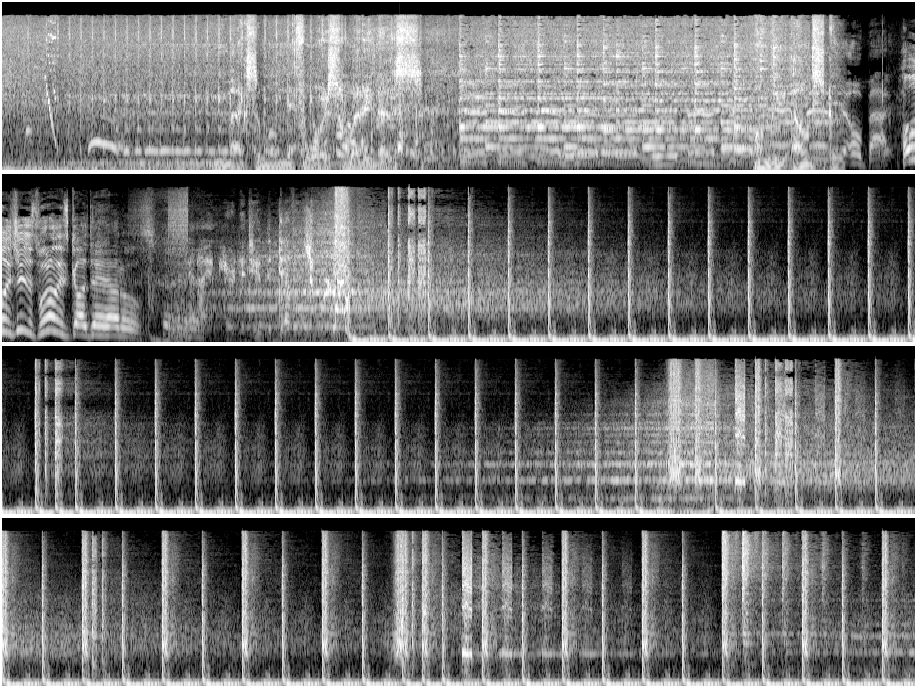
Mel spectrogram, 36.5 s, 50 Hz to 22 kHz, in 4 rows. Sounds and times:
Music: 0.0 - 8.5, 10.6 - 36.5
Speech: 2.1 - 4.3, 7.5 - 12.5.

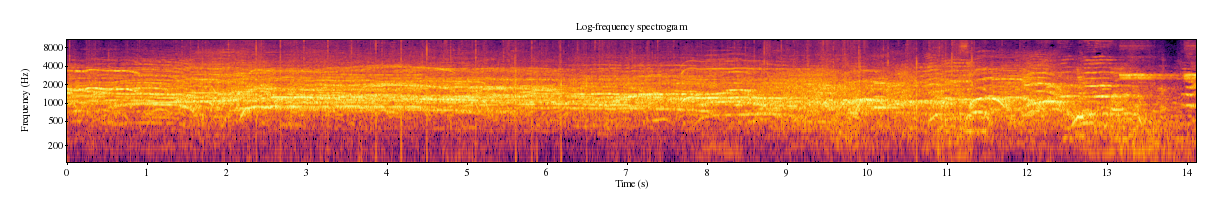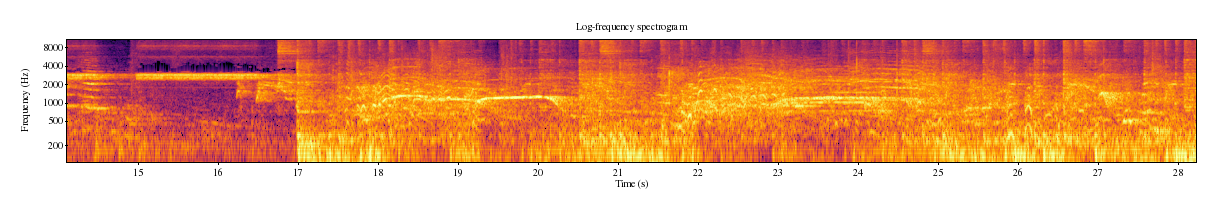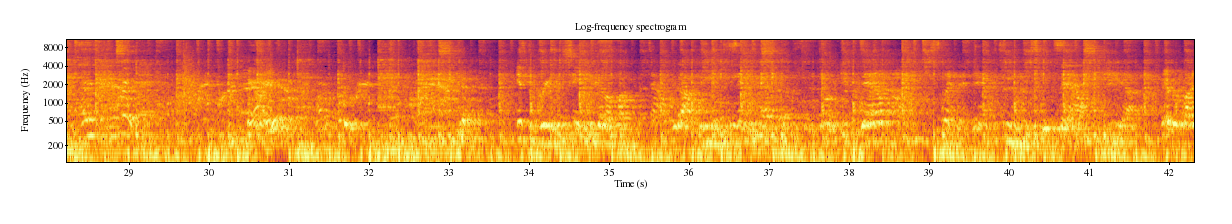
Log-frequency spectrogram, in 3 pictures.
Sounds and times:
Music: 16.8 - 42.3.

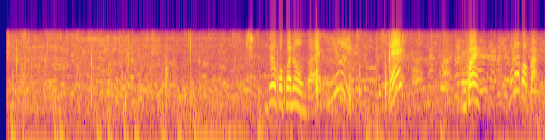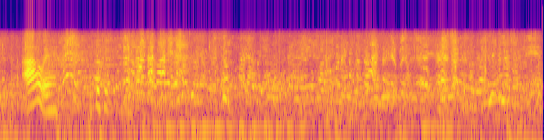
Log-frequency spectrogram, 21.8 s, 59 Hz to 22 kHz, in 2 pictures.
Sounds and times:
Inside, public space: 0.1 - 21.7
Music: 0.2 - 21.7.

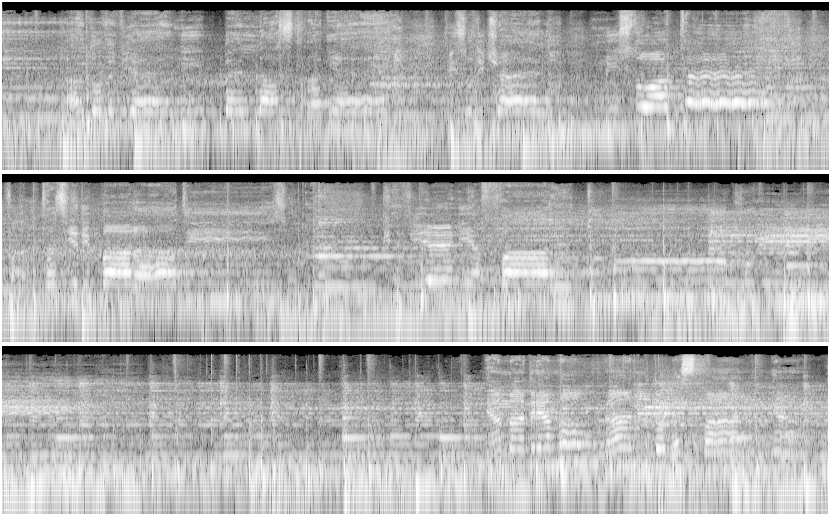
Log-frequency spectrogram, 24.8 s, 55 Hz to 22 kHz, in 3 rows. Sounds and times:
Music: 0.0 - 24.8.

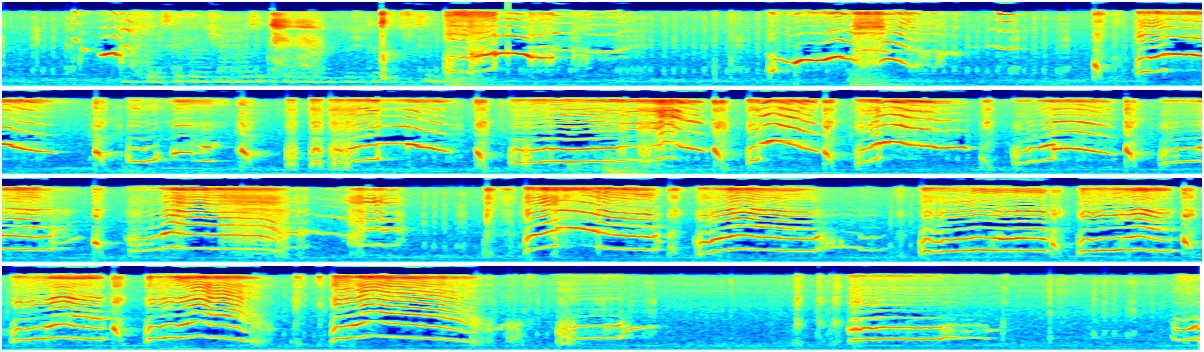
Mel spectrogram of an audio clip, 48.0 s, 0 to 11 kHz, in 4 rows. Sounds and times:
Crying, sobbing: 4.4 - 6.3, 7.7 - 10.2, 11.4 - 28.1.

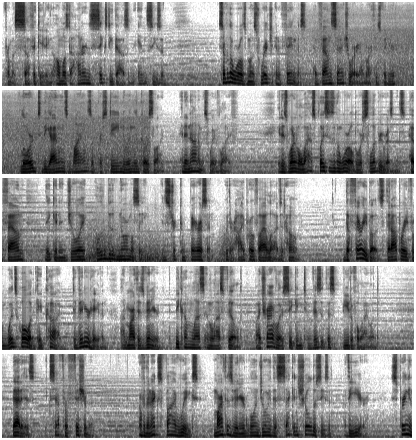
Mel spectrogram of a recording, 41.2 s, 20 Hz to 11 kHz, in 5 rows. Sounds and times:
Speech: 0.0 - 3.3, 4.3 - 7.9, 8.6 - 13.0, 13.8 - 22.5, 23.3 - 32.3, 33.2 - 34.9, 35.7 - 41.1
Music: 0.0 - 41.1.

